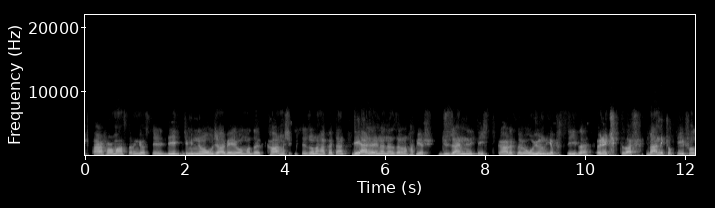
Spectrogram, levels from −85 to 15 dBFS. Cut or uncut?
cut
